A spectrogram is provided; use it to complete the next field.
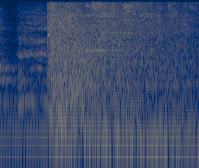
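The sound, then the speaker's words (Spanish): Window glass suddenly shatters with a loud crash, followed by more than a second of dense, noisy clatter and tinkling as shards break apart and fall. “Lo reventaron los vidrios, como que si hubiese sido una piedra, una explosión.”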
